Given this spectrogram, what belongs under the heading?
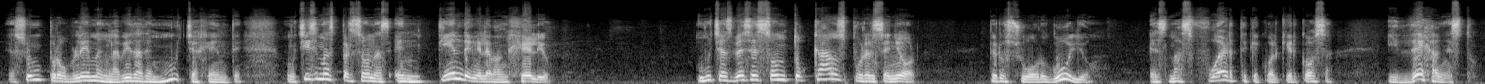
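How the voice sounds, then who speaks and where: A man preaching a sermon with passion, addressing his listeners directly and swinging between raised high emphasis and low hushed phrases. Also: big pitch swings, unhurried, pauses often, breathy edge.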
